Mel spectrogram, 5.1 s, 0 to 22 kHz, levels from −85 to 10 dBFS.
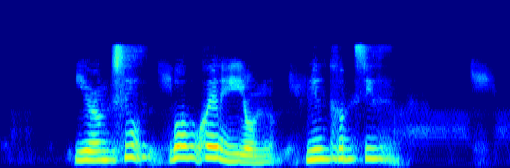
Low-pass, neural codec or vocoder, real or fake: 7.2 kHz; codec, 16 kHz, 0.5 kbps, FreqCodec, larger model; fake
